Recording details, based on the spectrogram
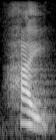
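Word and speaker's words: high: सबसे पहला एग्जाम्पल है हमारा हाई, हाई Tide, low tide समुद्र में होती है, या बहुत ऊंची बिल्डिंग है, गाना नहीं गाना है, हाई, तो यहाँ पर GH नहीं प्रोनाउंस होगा।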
